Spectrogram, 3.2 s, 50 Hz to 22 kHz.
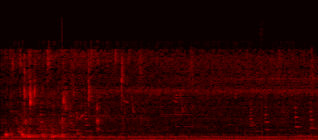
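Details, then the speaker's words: Kent Ace RO water purifier, filter changed in 2020, that had stopped purifying and kept beeping: after the timer alarm reset, a steady trickle and drip of water fills the tank with no beeping; water is delivered normally again. "और आज मैंने सुबह आपने soil में add कर दिया है और इसको देखो पानी आना शुरू हो गया है"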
